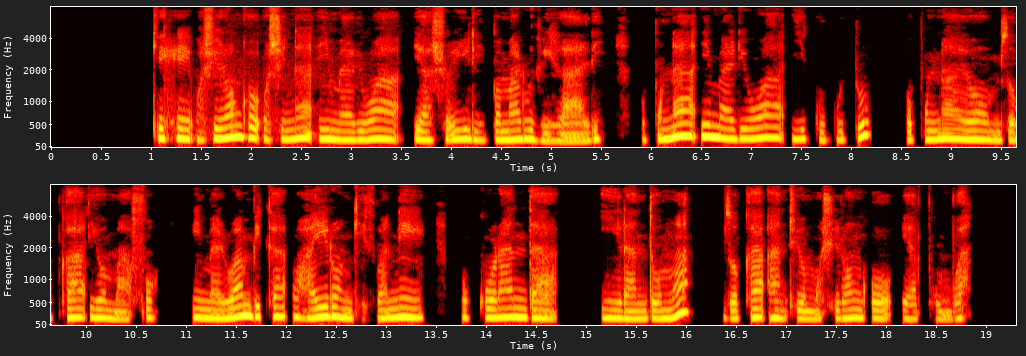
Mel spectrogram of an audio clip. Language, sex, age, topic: Oshiwambo, female, 25-35, finance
